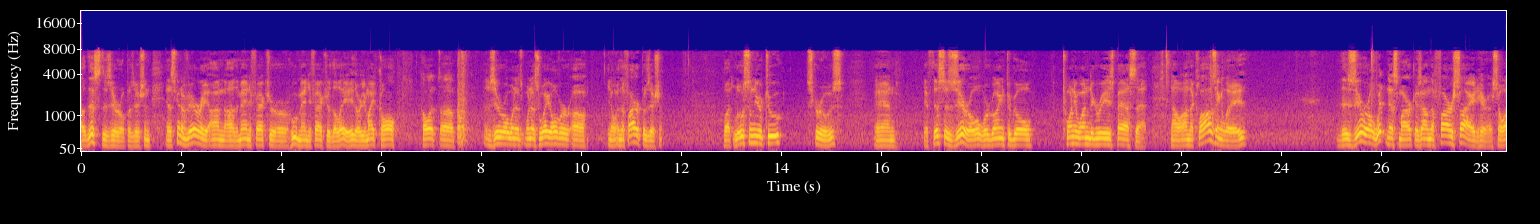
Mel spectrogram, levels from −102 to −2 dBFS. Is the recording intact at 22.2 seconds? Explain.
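Yes, the audio at 22.2 seconds is intact, with no dropout, glitch or other fault at that moment.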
